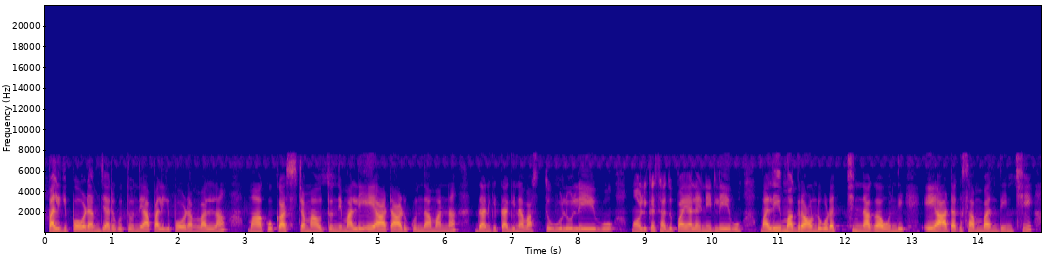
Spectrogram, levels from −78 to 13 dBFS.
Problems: background sounds at intervals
